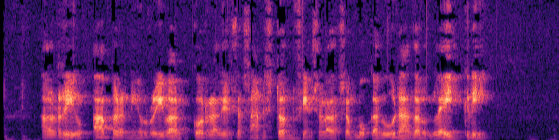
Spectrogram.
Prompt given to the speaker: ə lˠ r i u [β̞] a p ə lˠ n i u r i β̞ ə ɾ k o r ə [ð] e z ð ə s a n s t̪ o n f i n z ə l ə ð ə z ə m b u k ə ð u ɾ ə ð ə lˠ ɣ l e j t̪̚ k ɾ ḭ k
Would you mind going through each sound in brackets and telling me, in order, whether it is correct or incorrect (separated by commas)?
incorrect, correct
